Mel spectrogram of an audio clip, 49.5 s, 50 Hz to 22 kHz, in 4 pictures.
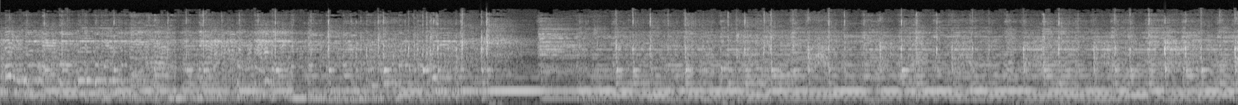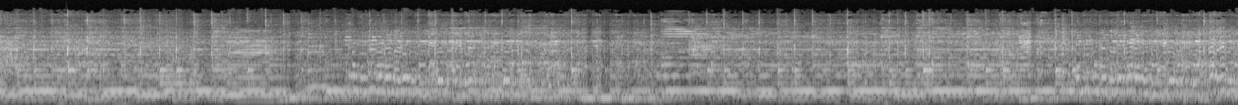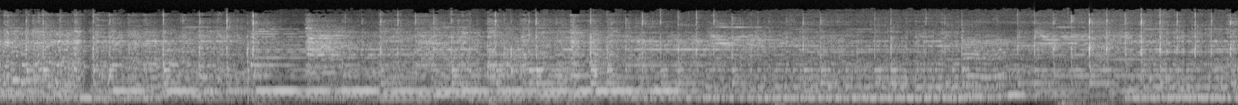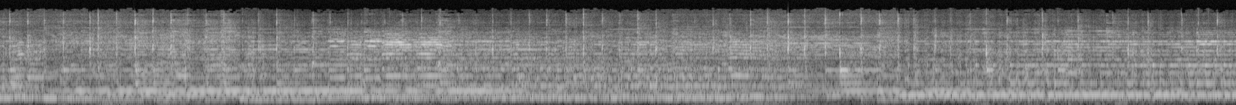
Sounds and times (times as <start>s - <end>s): Sitar: 0.0s - 49.5s.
